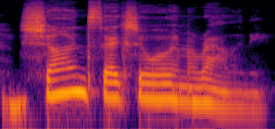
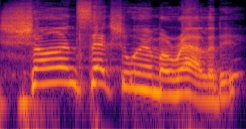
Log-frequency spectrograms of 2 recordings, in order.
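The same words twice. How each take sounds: First: It is read in a plain, calm way. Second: It is read forcefully, like an exclamation.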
